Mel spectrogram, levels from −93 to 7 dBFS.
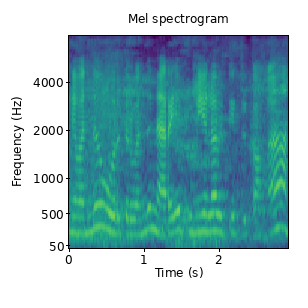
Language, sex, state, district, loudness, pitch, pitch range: Tamil, female, Tamil Nadu, Namakkal, -19 LUFS, 235 Hz, 220-265 Hz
